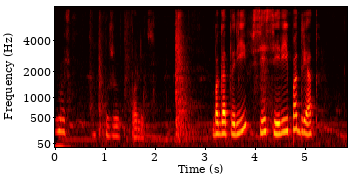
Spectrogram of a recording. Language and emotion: Russian, positive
